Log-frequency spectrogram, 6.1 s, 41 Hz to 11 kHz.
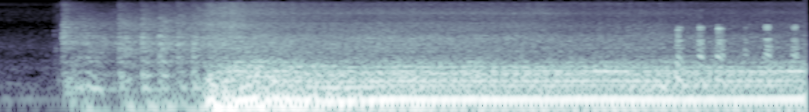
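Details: First start-up of a high-mileage Infiniti G35 after a twin-turbo install on a base map tune, 91 fuel, new return-style fuel system with pressure regulator: brief crank, catches cleanly, flares and settles into a strong, even idle with no misses; healthy.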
